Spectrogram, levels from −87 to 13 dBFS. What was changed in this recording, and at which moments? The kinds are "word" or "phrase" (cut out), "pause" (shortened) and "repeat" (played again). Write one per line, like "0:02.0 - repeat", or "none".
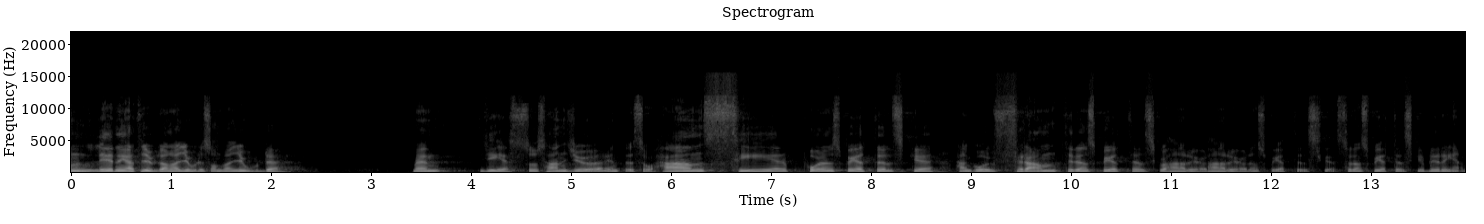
0:11.4 - repeat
